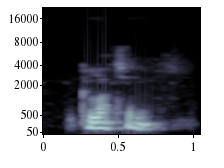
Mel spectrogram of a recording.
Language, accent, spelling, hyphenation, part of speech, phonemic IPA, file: English, Southern England, glutton, glut‧ton, adjective / noun / verb, /ˈɡlʌtn̩/, LL-Q1860 (eng)-glutton.wav
- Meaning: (adjective) Gluttonous; greedy; gormandizing; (noun) 1. One who eats voraciously, obsessively, or to excess; a gormandizer 2. One who consumes anything voraciously, obsessively, or to excess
